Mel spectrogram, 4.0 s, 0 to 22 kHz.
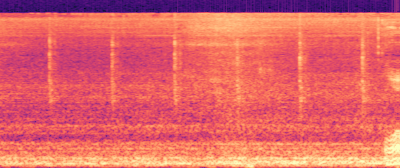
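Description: A 2500 W pure sine wave inverter humming steadily under a load of about 1900 W from an electric kettle, with a few faint ticks.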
